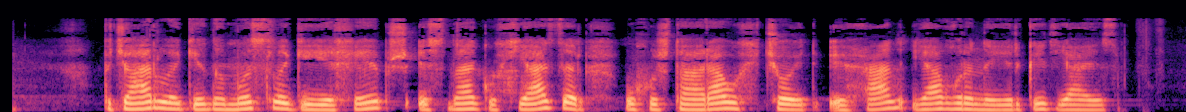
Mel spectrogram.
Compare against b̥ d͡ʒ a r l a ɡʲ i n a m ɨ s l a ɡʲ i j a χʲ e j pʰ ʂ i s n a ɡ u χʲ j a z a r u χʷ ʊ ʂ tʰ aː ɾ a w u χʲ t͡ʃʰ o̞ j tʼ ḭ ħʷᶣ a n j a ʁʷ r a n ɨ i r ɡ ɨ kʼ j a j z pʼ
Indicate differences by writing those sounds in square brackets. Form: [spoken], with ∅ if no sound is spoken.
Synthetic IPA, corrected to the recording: b̥ d͡ʒ a r l a ɡʲ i n a m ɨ s l a ɡʲ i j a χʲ e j pʰ ʂ i s n a ɡ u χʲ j a z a r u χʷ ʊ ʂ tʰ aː ɾ a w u χʲ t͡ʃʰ o̞ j tʼ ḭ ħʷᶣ a n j a ʁʷ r a n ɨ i r ɡ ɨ [tʼ] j a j z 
